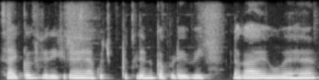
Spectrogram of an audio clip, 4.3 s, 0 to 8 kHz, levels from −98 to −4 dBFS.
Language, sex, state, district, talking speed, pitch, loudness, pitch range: Hindi, female, Jharkhand, Deoghar, 195 wpm, 235 Hz, -12 LUFS, 235-245 Hz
